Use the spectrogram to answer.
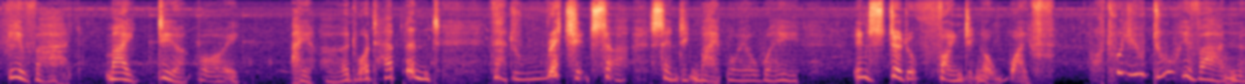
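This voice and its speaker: A put-on character voice, fairly high in pitch and fairly slow, with very wide pitch swings and long, frequent pauses. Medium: video game. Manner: warm, motherly.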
